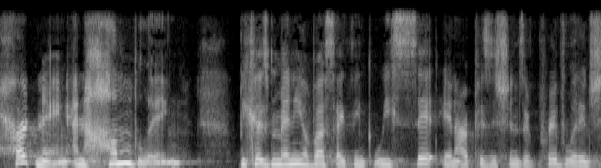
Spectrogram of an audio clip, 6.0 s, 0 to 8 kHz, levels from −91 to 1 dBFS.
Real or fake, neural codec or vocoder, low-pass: fake; codec, 16 kHz in and 24 kHz out, 2.2 kbps, FireRedTTS-2 codec; 7.2 kHz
